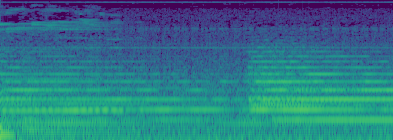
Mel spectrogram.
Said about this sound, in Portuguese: Momento que toca o sino da Catedral de Nossa Senhora de Aparecida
